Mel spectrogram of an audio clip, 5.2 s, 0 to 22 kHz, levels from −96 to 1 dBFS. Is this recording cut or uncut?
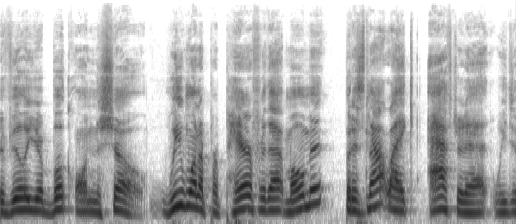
cut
